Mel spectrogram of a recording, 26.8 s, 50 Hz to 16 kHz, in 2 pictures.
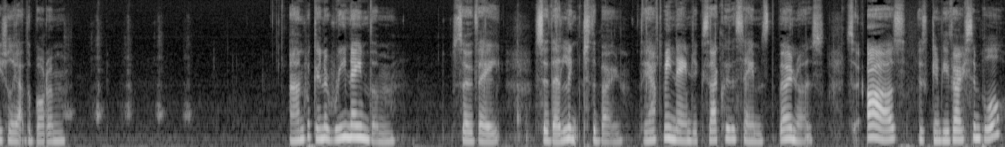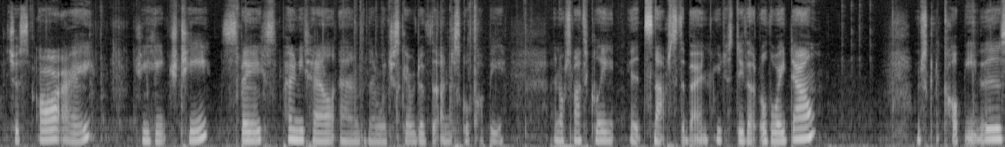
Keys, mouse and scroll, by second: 0.9-1.3 scroll down 31, 2.5 scroll down 19, 3.8 click, 3.8 scroll down 1, 4.1-5.6 scroll up 1, 5.6-6.6 scroll up 1, 9.5 click, 9.7 click, 18.2 BackSpace, 18.6 BackSpace, 24.6 click, 24.9 click, 26.6 ctrl+c.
